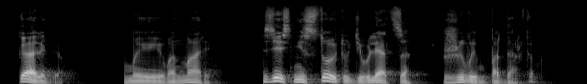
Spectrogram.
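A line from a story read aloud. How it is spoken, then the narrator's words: Calm, unruffled tone. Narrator (Russian): заявляю я невозмутимым тоном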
